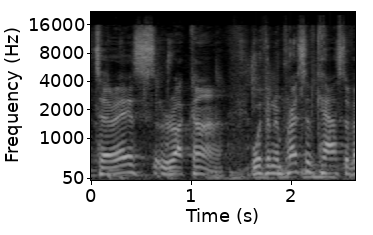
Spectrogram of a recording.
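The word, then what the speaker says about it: Thérèse Raquin: production of Taurus rockin it looks like Therese Raquin but you know it's pronounced Terrace rockin with an impressive cast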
